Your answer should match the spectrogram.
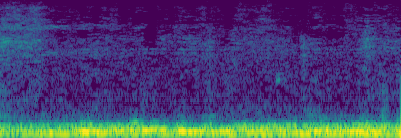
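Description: Low, muffled rumble of room noise picked up by a phone's microphone in a meeting room, during a pause in speech, with nothing higher-pitched above it.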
